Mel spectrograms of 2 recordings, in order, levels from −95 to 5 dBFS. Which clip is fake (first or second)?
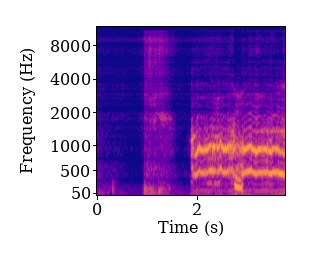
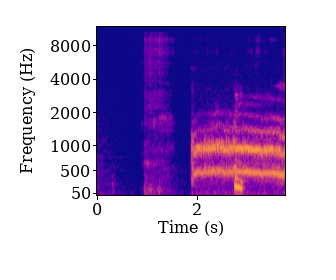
first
